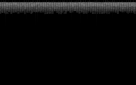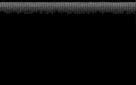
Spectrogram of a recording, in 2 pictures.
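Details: Continuous high-pitched rasping trill from a Korean bush cricket, a fast ticking pulse train at an even loudness with no pauses, alone against silence.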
